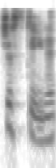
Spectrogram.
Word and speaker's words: Justina: Okay, so my name is Justina, so pronounced with a J, but no offense, Chloe, I'm fine with that.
